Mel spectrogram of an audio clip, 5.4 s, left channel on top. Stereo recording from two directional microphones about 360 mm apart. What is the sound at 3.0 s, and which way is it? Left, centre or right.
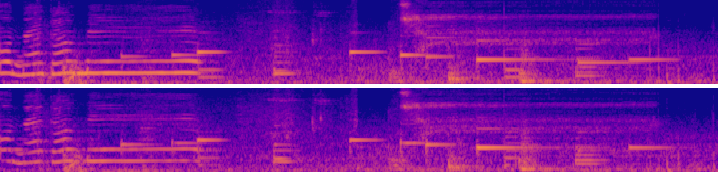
Music, centre.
